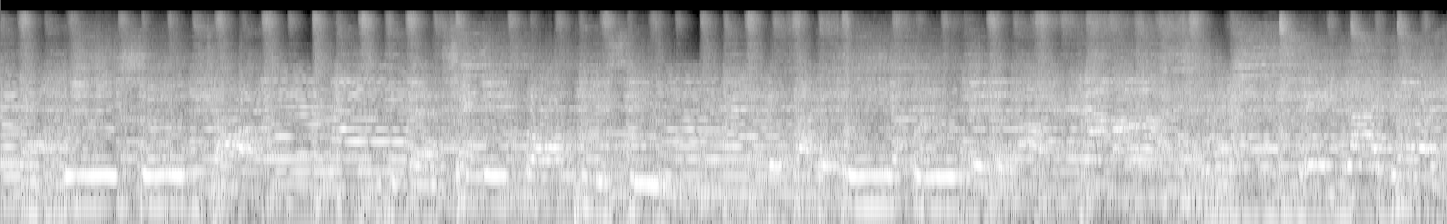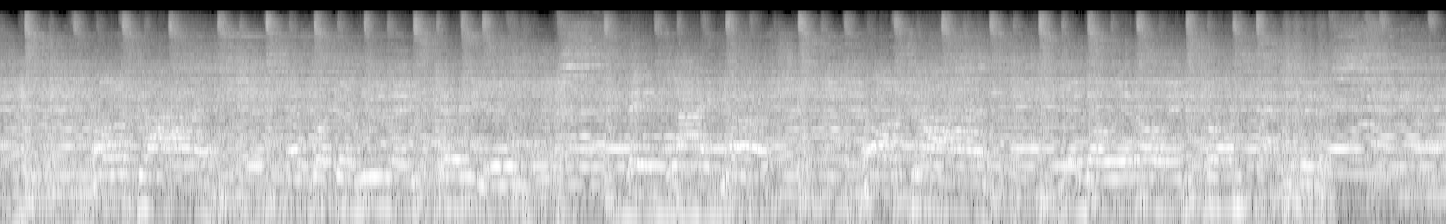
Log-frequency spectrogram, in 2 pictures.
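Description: A small rock band playing live, with electric guitars to the fore.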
